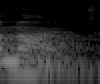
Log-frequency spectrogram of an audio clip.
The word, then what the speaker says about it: knight: or fights in war, this is called a knight, okay? Here's an example, knights in black armor. The word gnome, the G is silent, it's called gnome.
